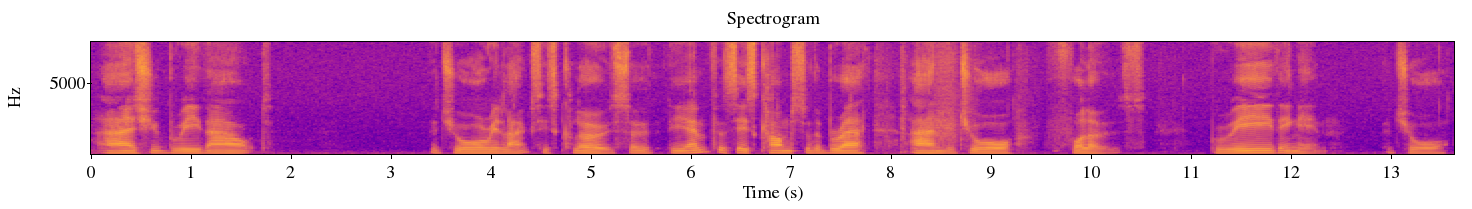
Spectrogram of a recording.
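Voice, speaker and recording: A man leading a guided breathing and relaxation exercise, speaking calmly and soothingly in short phrases with long pauses. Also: medium pitch.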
